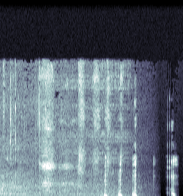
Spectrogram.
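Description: Steady rushing of water streaming along a boat hull, then a few short, low throaty snores from a soldier that break through as the flow fades into near silence.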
